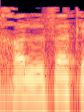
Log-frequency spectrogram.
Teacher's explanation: وشعبة. قرأوها بفتح الخاء وإسكان اللام من غير ألف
